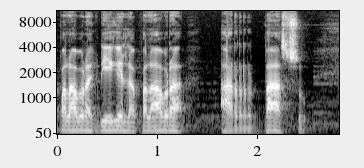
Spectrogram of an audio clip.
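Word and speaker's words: ἁρπάζω: palabra en griego es la palabra que se pronuncia harpazo que significa capturar quitar atrapar tomar por fuerza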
